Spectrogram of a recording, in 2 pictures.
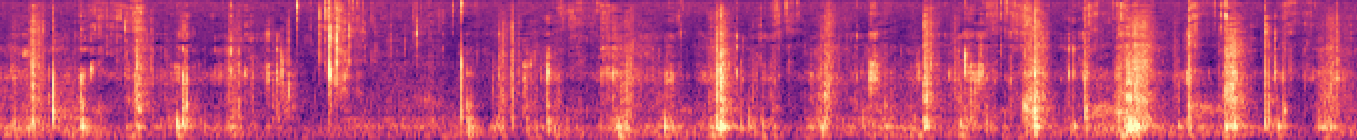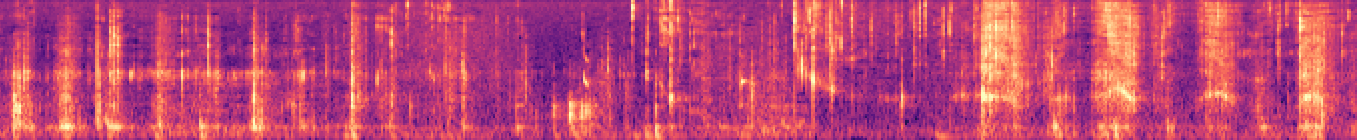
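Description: Close-miked chewing of crispy cereal-coated fried chicken: a dense run of sharp crunches, several a second.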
